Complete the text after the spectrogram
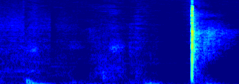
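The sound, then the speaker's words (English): A single sharp hand clap rings out, loud and crisp, after a stretch of faint low murmuring and shuffling, then fades quickly into quiet. “Why did you clap?”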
